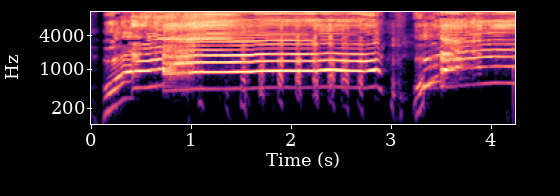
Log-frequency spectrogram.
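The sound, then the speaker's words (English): A voice attempts a rock singer's scream, a loud strained vocal wail held for about three seconds with pulsing, shaky breaks, then cut off and restarted briefly, harsh. “Oh, I really wish I could have nailed that scream because that made it sound like I was making fun of him.”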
